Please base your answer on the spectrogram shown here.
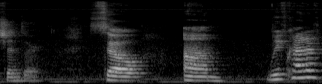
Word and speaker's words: Schinzer: schinzer was in it is it Shiner I keep calling him I originally called him schneer and it is not how you say it it is Shiner so um we've kind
